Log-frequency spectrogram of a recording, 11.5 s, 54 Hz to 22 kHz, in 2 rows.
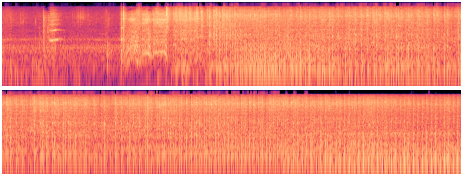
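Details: Cub Cadet LT1050 with a 25/26 hp Kohler twin that is burning oil and smoking, cranked with the valve cover off; it has spark. Brief crank, then ragged, irregular firing with spitting and oil coming from the carburetor. Rough running.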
